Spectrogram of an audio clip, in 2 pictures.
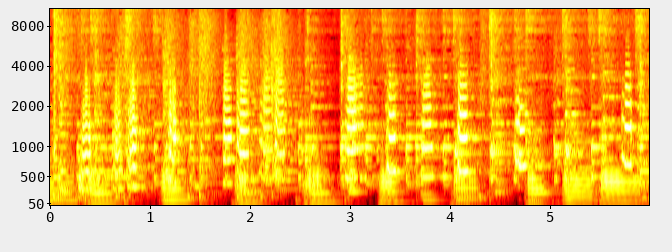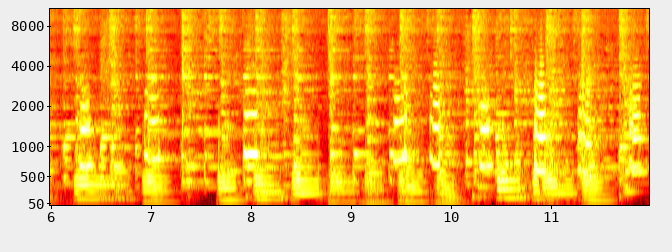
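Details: Lively brass band music, with trombone and trumpet playing a bouncy jazz tune throughout, and no animal sounds.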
